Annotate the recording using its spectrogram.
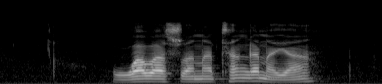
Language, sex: Venda, male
